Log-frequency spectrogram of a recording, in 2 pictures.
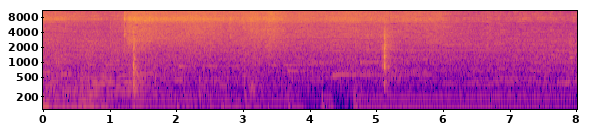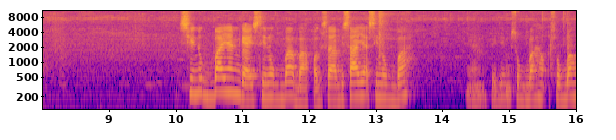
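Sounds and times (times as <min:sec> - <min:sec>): soft background music: 0:00.0 - 0:16.0
squid sizzling on grill pan: 0:00.0 - 0:16.0
metal tongs clicking on pan: 0:12.9 - 0:13.4.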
